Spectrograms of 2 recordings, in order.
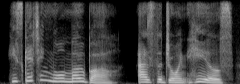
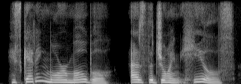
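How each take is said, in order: First: It is said in a British accent. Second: It is said in an American accent.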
